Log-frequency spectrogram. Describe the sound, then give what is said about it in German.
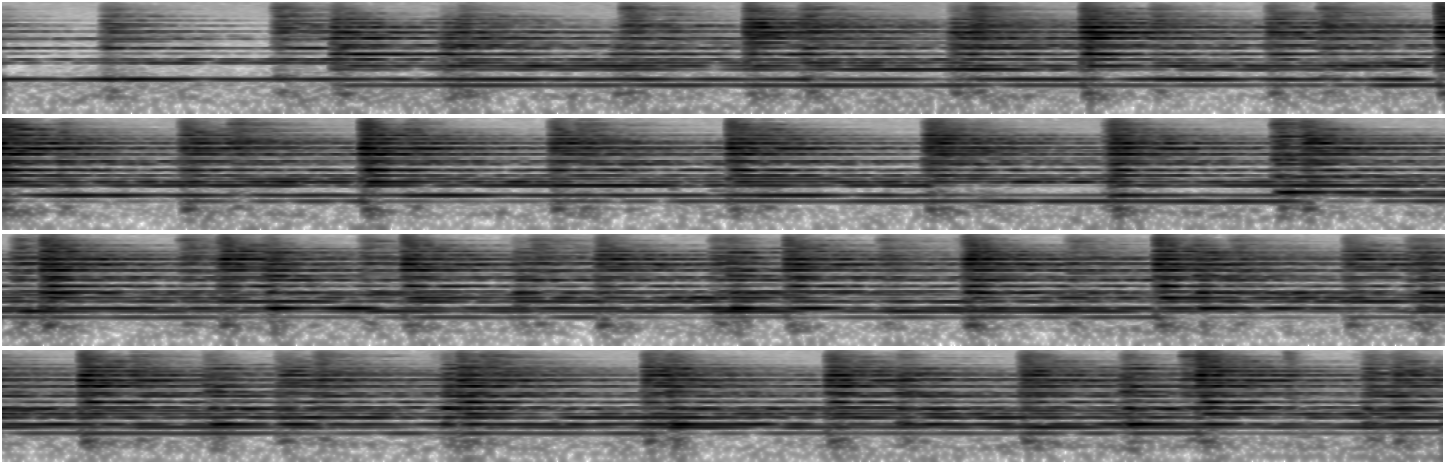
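Several church bells of the parish church of St. Therese of the Child Jesus on the Hungerburg near Innsbruck ring together at noon in a steady, continuous peal, their overlapping strikes forming a dense, resonant wash of tones that stays loud and even throughout, with no voices. “Sie hören die Glocken der Pfarrkirche zur heiligen Theresia vom Kinde Jesu auf der Hungerburg bei Innsbruck.”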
